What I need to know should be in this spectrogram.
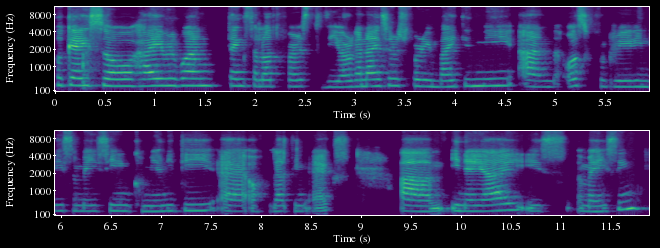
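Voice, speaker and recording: A woman's voice: a little high, level tone, moderate pace. A young woman from Argentina giving an academic keynote talk, careful and thoughtful, with frequent fillers and restarts. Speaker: invited keynote speaker.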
